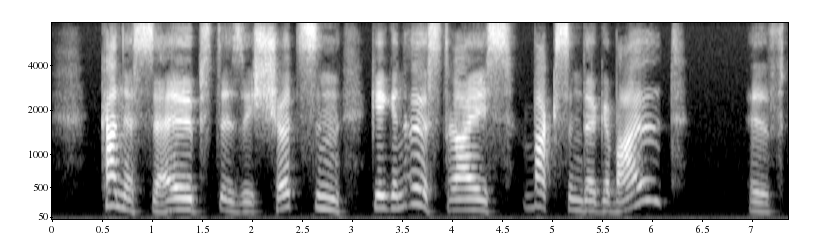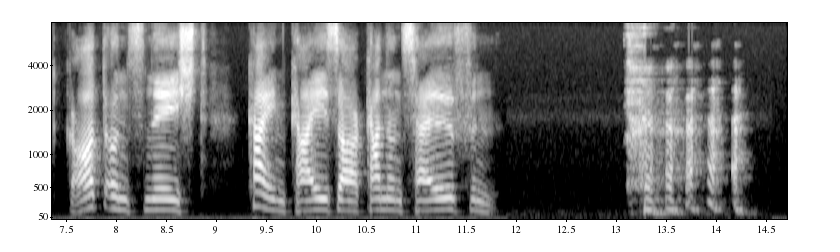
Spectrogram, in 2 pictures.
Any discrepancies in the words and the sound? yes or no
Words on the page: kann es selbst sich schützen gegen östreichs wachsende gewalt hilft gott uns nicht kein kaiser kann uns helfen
yes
